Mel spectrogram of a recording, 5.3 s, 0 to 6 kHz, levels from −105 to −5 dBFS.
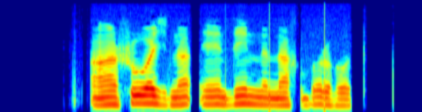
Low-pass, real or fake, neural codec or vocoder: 5.4 kHz; real; none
